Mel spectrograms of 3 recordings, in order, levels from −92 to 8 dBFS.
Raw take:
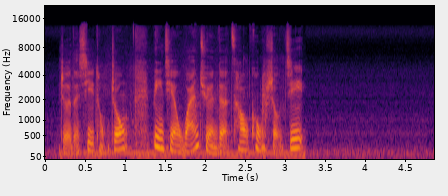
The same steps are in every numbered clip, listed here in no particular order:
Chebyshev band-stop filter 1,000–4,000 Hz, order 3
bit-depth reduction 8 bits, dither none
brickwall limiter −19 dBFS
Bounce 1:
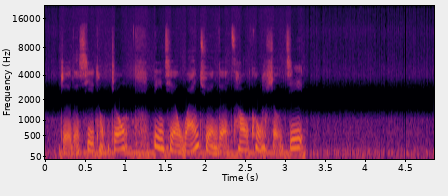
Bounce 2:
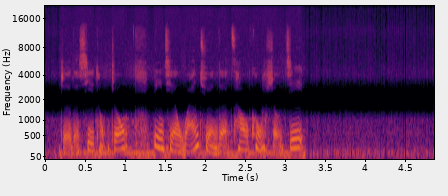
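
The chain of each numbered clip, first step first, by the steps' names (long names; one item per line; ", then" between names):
bit-depth reduction, then Chebyshev band-stop filter, then brickwall limiter
brickwall limiter, then bit-depth reduction, then Chebyshev band-stop filter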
